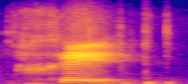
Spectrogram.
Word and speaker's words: ge: इसको हम लिखते हैं GE, लेकिन पढ़ते क्या है, खे।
